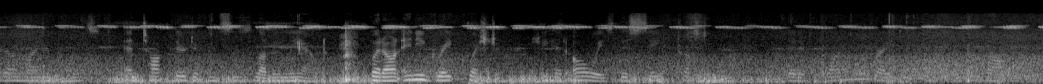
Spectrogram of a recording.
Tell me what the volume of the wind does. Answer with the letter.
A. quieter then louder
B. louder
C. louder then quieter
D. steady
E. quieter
D.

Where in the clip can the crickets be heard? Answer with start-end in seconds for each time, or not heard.
0.0-10.3.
